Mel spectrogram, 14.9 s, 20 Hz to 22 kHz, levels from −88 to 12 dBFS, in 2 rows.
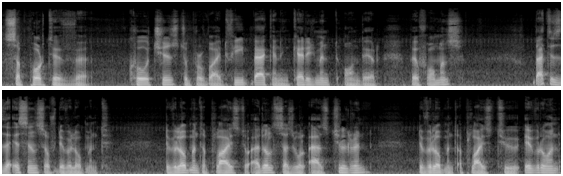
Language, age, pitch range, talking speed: English, 50-69, 80-100 Hz, 115 wpm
